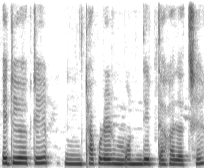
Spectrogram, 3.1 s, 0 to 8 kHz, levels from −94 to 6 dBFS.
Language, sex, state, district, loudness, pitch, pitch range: Bengali, female, West Bengal, Jalpaiguri, -20 LUFS, 220 Hz, 210-245 Hz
